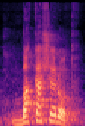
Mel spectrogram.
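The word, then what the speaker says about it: בכושרות: N so the word for prosperity in Hebrew is the word bakasharot. Sounds like a kosher rat bakasharot.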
